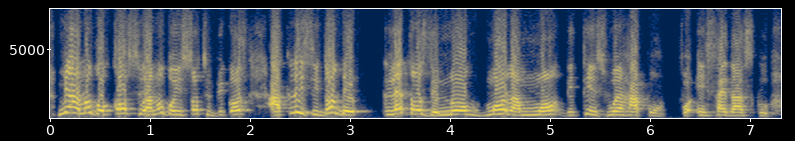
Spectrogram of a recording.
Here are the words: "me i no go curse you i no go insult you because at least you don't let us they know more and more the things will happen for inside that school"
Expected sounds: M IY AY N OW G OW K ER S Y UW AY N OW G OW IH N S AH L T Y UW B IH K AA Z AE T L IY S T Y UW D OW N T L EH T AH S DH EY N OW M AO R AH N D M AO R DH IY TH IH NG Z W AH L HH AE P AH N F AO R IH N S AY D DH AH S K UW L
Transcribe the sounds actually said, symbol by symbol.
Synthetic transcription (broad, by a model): M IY AY N OW G OW K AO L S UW AY N OW G OW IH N S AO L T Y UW B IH K AA S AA T L IY S T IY D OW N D L EH T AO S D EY N OW M AO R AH N M AO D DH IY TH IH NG S W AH N HH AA P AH N F AO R IH N S AY D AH S K UW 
